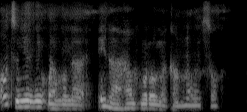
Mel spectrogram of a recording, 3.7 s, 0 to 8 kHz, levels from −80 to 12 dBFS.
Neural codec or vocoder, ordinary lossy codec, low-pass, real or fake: codec, 16 kHz, 2 kbps, FreqCodec, smaller model; none; none; fake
